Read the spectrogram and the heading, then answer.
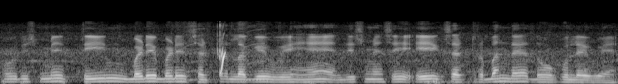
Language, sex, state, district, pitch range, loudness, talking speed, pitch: Hindi, male, Rajasthan, Bikaner, 115-130 Hz, -18 LUFS, 185 wpm, 120 Hz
